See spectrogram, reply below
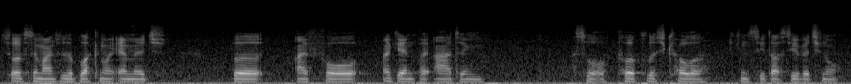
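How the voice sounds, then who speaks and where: A young man, hoarse and croaky from illness, rambling with many ums through a software tutorial. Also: mid-range voice, completely flat delivery, normal speed, low-quality recording. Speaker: tutorial maker. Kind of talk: screen-recorded software tutorial. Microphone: cheap microphone. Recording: faint hiss, cheap mic.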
